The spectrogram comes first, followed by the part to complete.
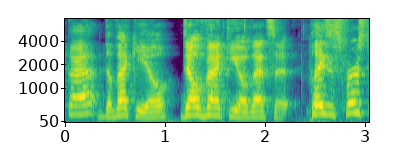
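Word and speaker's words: Delvecchio: know his last name, I forgot how to pronounce it. 1951. Alex it's Del Chivo, something like that? Del Vecchio, that's it.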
